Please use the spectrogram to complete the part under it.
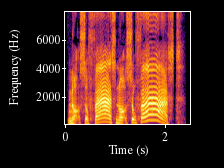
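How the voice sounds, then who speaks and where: A high, wildly swooping old uncle from a children's storybook. He is a folksy jokester who teases everyone and says things twice over. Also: takes it slowly, no room sound, studio quality, exaggerated voice. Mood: bossy teasing. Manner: folksy, excitable, repeats himself. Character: teasing old uncle, a bearded jokester doctor.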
